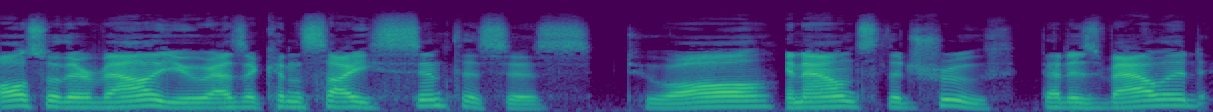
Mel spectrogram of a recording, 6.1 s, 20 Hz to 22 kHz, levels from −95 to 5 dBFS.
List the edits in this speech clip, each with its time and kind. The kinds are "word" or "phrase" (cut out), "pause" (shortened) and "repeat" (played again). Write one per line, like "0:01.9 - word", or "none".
0:03.9 - word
